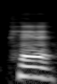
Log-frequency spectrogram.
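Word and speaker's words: פ: 알파벳 17 번째 순서인 폐 혹은 페이에 대해서 공부해 보도록 하겠습니다 앞에 보이는 글자가 폐 혹은 페이로 발음하는데 숫자 값은 80이 되겠습니다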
